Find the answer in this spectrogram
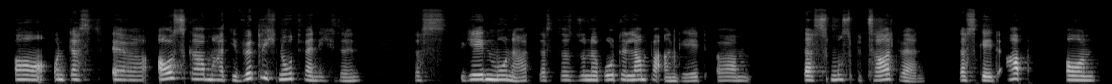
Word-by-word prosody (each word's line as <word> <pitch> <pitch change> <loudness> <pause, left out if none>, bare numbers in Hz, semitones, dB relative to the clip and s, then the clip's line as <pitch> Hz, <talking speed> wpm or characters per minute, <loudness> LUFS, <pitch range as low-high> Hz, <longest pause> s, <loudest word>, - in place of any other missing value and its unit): Hm, 225 -1 +4
und 230 -1 0
dass 230 +1 -3
er 200 -2 -2
Ausgaben 245 -4 +3
hat, 205 0 -4
die 190 -2 -5
wirklich 275 +1 +2
notwendig 205 -9 -1
sind, 170 +1 -7 0.5
dass 190 -1 -10
jeden 225 +3 +5
Monat, 185 -5 +1
dass 185 0 -9
da 205 0 -6
so 200 +1 -8
'ne 205 - +3
rote 215 +1 0
Lampe 220 -1 +2
angeht, 165 +1 -5
ähm, 175 -1 -5 0.5
das 200 +1 +2
muss 215 +1 -2
bezahlt 200 +3 +2
werden. 140 -5 -4 0.3
Das 195 0 -1
geht 180 -1 +2
ab. 255 +2 +4 0.3
Und, 200 -2 +3
205 Hz, 155 wpm, -26 LUFS, 185-225 Hz, 0.5 s, jeden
